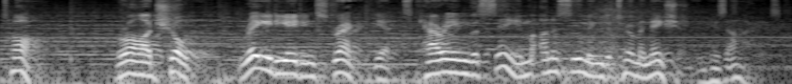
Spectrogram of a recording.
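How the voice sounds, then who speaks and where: A man reading scripted audio drama narration in a measured, suspenseful storytelling manner. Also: mid-range voice, expressive, far from the mic, over music.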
